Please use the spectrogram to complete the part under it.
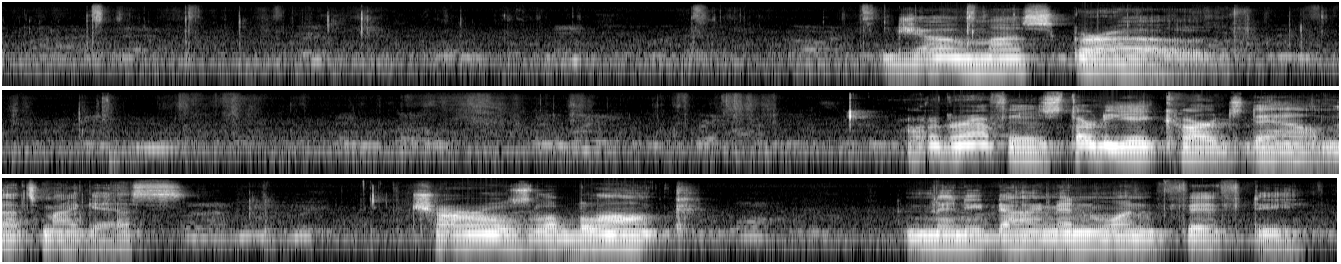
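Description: Trading cards rustle and flick softly as they are shuffled by hand.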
